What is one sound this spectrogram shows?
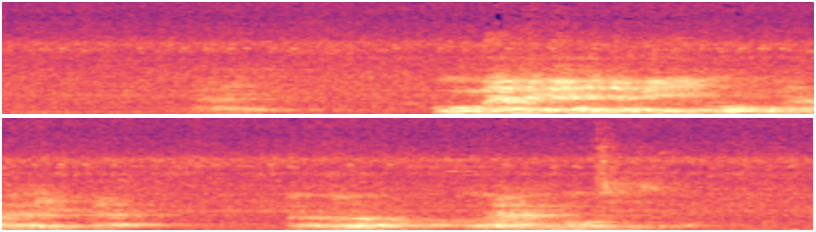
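A middle-aged man recites in a chanting voice through a microphone.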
